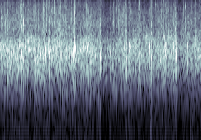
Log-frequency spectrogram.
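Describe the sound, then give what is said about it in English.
A festival audience gives a round of applause for its organiser: dense, continuous clapping at an even, loud level throughout. “let's just have a round of applause for Michael Moore for putting this festival.”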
